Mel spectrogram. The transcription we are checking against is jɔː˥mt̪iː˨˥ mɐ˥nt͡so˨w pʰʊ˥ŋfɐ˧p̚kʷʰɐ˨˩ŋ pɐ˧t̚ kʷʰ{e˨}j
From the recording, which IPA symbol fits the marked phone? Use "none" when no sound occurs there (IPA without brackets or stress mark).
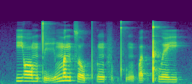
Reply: e˥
